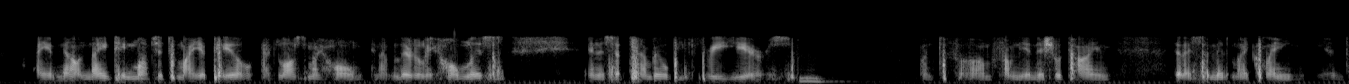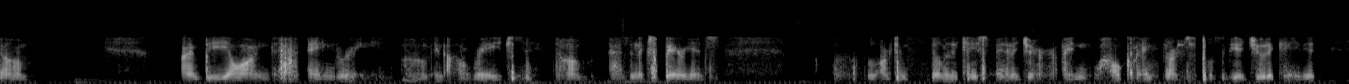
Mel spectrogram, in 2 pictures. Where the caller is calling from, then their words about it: Bristol, United States; I'm calling from Bristol, and I'm a disabled veteran.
